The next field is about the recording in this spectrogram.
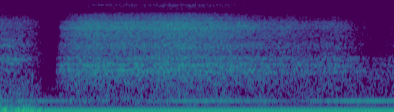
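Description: A person takes a slow, deep breath in. After a brief rough onset, a faint, airy, steady hiss is drawn out for most of two seconds, with no talking.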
